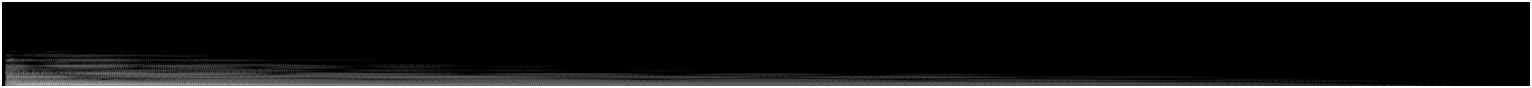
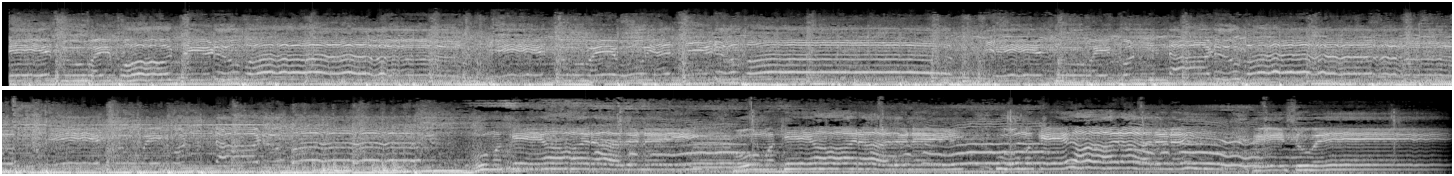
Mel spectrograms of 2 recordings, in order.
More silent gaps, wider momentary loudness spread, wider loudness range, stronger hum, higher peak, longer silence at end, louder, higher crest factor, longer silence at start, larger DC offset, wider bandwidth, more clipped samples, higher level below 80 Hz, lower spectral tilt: neither; first, 24 LU vs 3 LU; first, 23 LU vs 2 LU; neither; second, -18 dBFS vs 0 dBFS; first, 2.6 s vs 0.05 s; second, -34 LUFS vs -8 LUFS; first, 18 dB vs 10 dB; about the same, 0.05 s vs 0.05 s; neither; second, 2.1 kHz vs 15.5 kHz; neither; second, -42 dBFS vs -20 dBFS; first, -10.5 dB/octave vs -3.5 dB/octave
